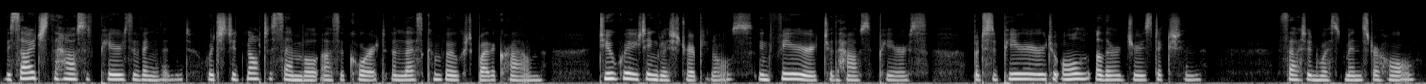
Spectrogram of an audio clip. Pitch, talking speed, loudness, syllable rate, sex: 220 Hz, 165 wpm, -17 LUFS, 5.1 syllables/s, female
